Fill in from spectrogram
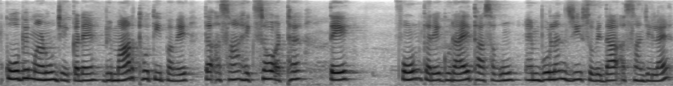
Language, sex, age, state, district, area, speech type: Sindhi, female, 30-45, Gujarat, Surat, urban, spontaneous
